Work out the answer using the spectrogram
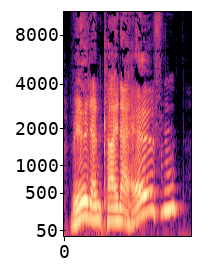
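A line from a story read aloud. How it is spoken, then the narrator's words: Desperate cry. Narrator (German): rief Scott in Verzweiflung aus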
